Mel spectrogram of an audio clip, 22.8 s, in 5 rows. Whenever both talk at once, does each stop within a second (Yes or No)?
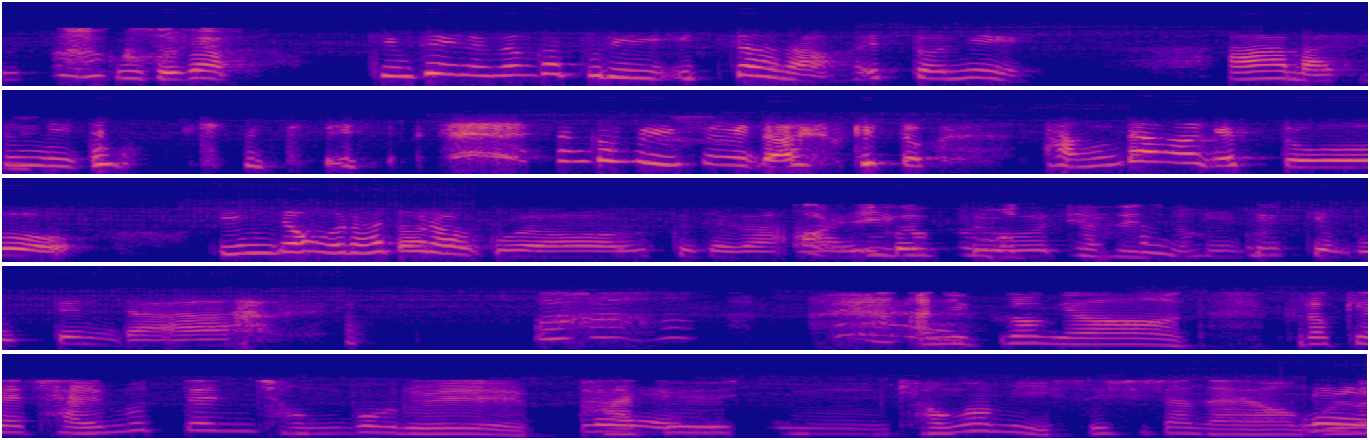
No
